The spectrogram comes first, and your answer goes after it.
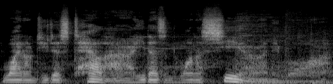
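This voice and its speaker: Music plays behind a low-voiced man acting as a skeptical young vampire in a game. His delivery is slow and dry, with sardonic swings up and down. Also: lively intonation. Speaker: player voicing his game character. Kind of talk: role-play dubbing of game dialogue. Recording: background music under the voice.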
